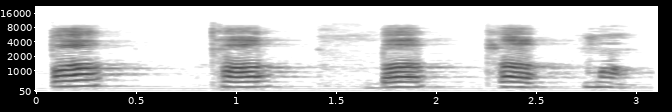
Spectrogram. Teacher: प, फ, ब, फ, म दोनों होंठ मिलाकर बोले जा सकते हैं। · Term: ओष्ठांग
